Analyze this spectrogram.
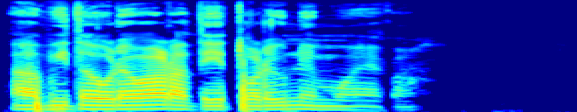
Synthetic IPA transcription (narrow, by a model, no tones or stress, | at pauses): aβiðaoɾɛwaɾaðetwaɾeunemwɛɣa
